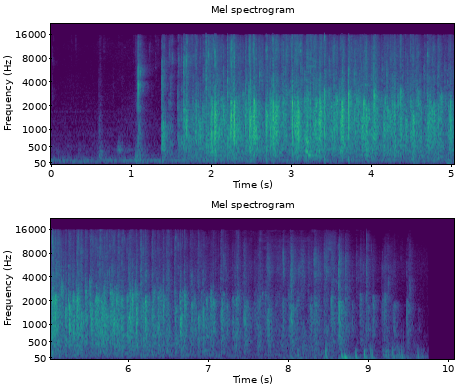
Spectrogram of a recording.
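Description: Audience applause after a talk, rising about a second and a half in, fullest early on, then thinning out and cutting off suddenly near the end.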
